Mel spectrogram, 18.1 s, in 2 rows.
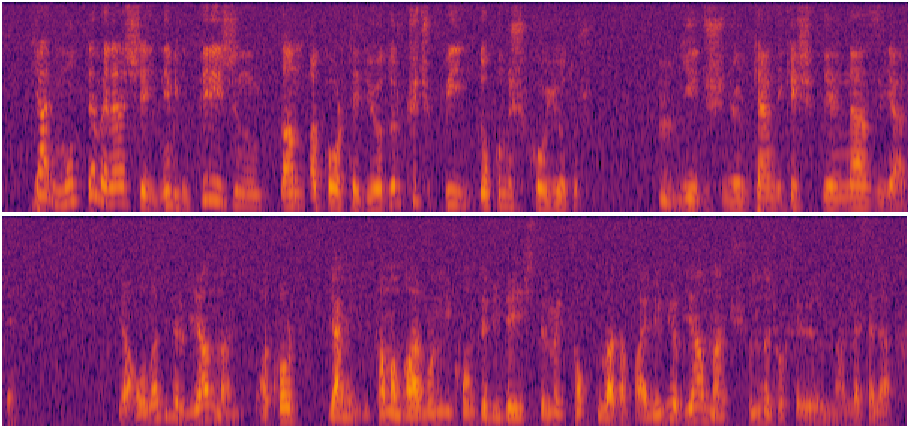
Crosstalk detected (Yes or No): No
